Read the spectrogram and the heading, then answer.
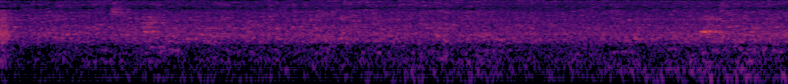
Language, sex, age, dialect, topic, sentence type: Hindi, female, 56-60, Marwari Dhudhari, agriculture, statement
